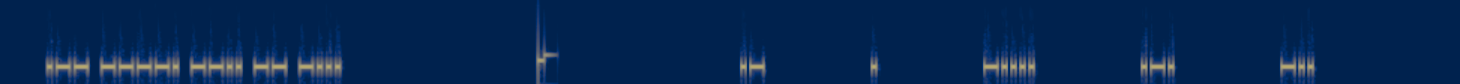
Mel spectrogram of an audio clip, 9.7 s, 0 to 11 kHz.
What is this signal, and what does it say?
Morse code, heard as a keyed tone, about 39 wpm, spaced as for 17 wpm, 700 Hz. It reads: W9ZMB AE6RD
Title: USA Call Signs - 5 Characters - 8x Character Spacing - 40wpm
